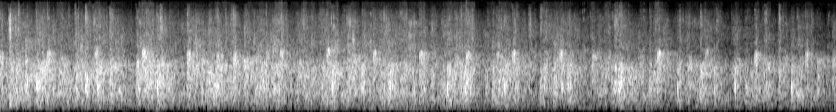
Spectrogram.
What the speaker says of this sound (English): Let's round of applause for this amazing panel.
